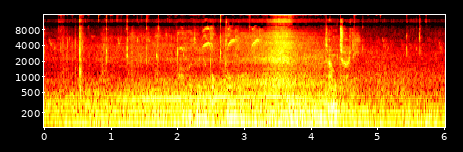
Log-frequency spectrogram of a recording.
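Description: A cat crunches dry food up close.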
